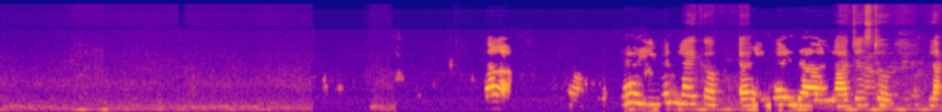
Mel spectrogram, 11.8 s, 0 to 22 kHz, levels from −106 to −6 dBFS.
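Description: From 3.93 to 5.75 s the background is gated by the echo canceller: while far-end audio plays, the canceller clamps the microphone, and the room sound dips by up to about 21 dB for around a second and a half in total before recovering.

Inside and after that span, the other side's voice leaks through as short, faint fragments at 4.04–4.09, 4.94–5.06, 5.61–5.66, 7.52–7.59 and 9.59–9.63 s. They sit roughly 25 to 35 dB under the speech and are likely loudspeaker echo that the canceller left unremoved.

From 6.03 to 8.5 s, and again from 9.39 to 10.46 s, the speech dips, by as much as about 30 dB in the first span and about 15 dB in the second. This is speech suppressed in double talk, likely the canceller turning down the local talker while the far end was also active.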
